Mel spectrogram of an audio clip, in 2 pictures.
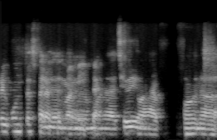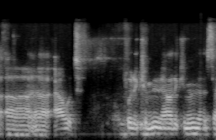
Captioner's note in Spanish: hablando inglés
